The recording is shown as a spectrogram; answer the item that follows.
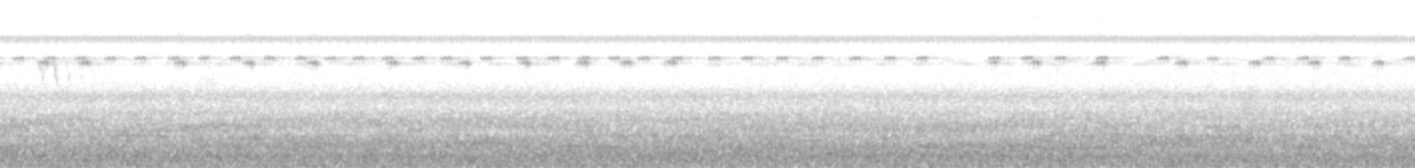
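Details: Crickets chirping in a dark room at night: two interleaved trains of short, high chirps at slightly different pitches, repeating steadily several times a second over a constant low, broadband hiss of room noise.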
